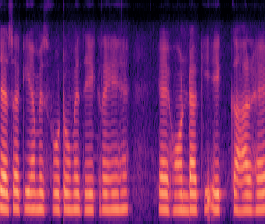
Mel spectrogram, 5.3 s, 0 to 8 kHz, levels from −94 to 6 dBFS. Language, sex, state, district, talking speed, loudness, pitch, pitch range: Hindi, female, Chhattisgarh, Korba, 170 wpm, -18 LUFS, 210 Hz, 210-215 Hz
